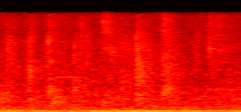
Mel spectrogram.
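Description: Light, irregular footsteps on a concrete floor, a few soft ticks a second, over a steady low hum.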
